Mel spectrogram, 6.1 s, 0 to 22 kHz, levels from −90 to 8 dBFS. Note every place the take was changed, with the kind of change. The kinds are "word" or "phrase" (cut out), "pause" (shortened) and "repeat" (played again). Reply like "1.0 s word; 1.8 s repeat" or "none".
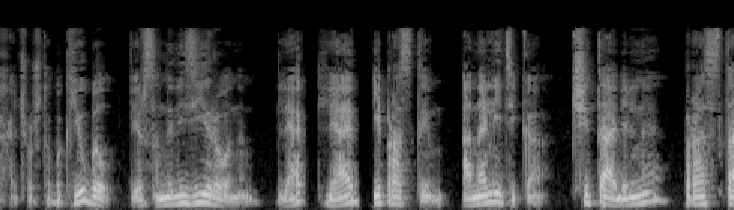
2.5 s word; 3.0 s word; 3.8 s pause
